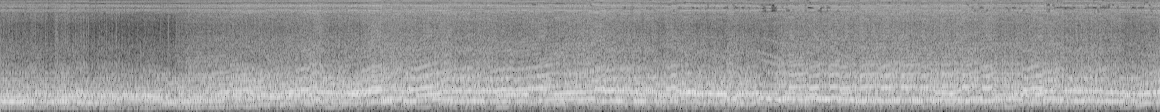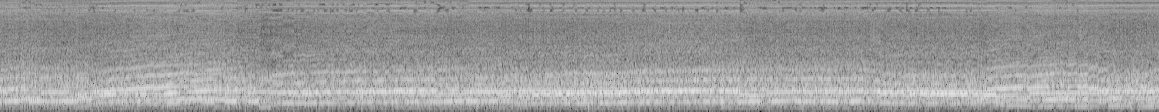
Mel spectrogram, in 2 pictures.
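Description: The Honda RVF motorcycle engine in an Amiga racing game, a synthesized whine that rises and falls in pitch as the bike accelerates and shifts, continuous and fairly loud throughout.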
